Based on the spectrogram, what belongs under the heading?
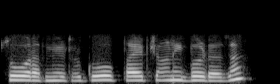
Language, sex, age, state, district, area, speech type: Kashmiri, male, 18-30, Jammu and Kashmir, Bandipora, rural, conversation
